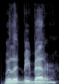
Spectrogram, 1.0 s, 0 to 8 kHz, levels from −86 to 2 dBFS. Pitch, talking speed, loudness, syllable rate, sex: 145 Hz, 245 wpm, -14 LUFS, 5.9 syllables/s, male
